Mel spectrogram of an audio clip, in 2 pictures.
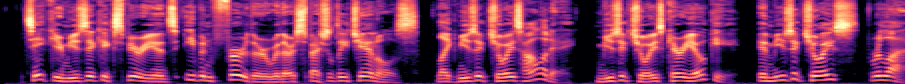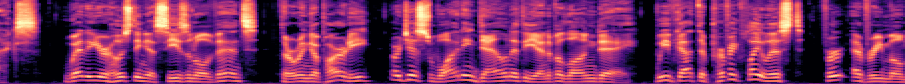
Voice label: male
